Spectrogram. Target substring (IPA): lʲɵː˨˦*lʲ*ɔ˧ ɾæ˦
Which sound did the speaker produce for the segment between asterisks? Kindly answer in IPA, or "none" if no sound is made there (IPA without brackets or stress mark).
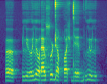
lʲ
